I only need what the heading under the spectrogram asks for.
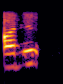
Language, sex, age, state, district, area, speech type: Punjabi, female, 18-30, Punjab, Muktsar, rural, conversation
